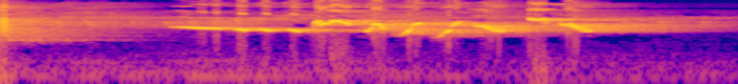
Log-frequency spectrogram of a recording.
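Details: White-rumped shama from Kalimantan giving one brisk, loud phrase of sliding whistles and rapid chipping notes lasting about two seconds.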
